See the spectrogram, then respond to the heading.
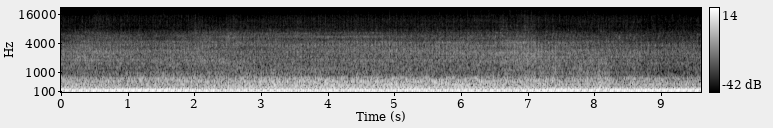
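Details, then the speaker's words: Lamborghini Miura V12, before carburettor tuning: steady low idle with slightly lumpy, uneven beat; listening at each inlet shows one carburettor admitting more air than another, mixture smells very rich; carburettors out of balance. "and again it doesn't sound too bad but it's it's lumpy it's not happy so I'm going to go around each Inlet and listen Okay so this car Beretta is admitting more air than this one"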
